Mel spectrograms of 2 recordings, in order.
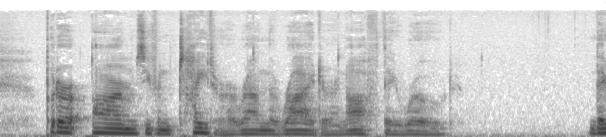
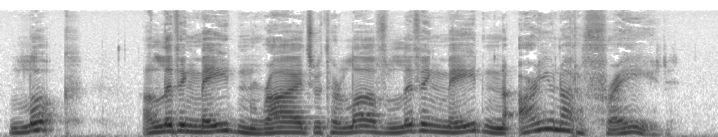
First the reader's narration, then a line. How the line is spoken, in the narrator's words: a voice called out from inside the graveyard, and it said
